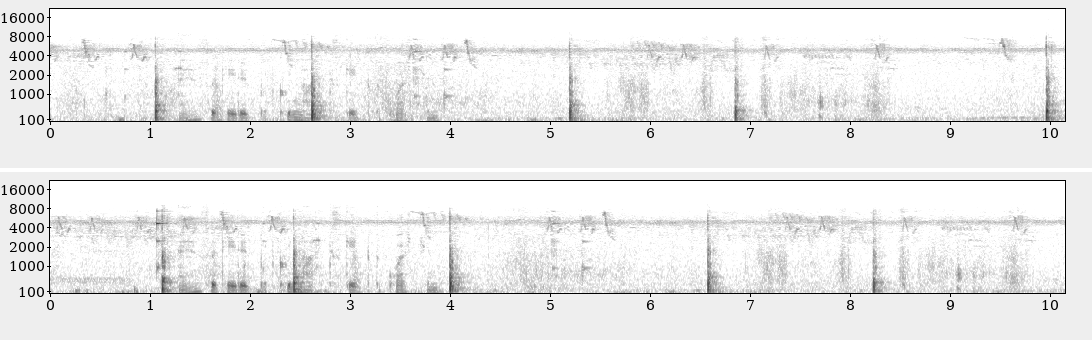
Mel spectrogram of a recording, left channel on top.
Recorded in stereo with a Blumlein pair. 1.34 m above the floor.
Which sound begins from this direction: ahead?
A man speaking, at 1.3 s.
